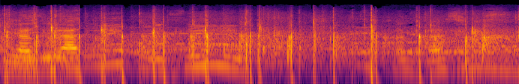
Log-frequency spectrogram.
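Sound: studio applause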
